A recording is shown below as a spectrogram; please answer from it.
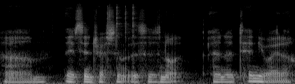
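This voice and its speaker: A man's voice: fairly low pitch, flat delivery, fairly quick, creaky, darkish tone, slightly rough. A young man giving a casual live tutorial, thinking aloud in a musing way as he streams. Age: young adult. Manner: musing, reads aloud then comments. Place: small room indoors at computer desk.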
